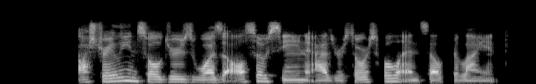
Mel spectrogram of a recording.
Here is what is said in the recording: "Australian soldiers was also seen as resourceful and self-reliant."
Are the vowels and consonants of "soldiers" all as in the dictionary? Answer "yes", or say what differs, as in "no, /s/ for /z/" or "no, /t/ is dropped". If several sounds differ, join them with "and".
yes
